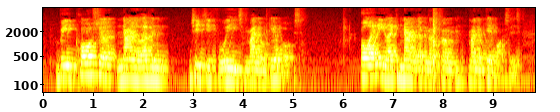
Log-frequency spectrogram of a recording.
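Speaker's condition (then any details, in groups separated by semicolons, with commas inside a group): Cerebral palsy with stammer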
